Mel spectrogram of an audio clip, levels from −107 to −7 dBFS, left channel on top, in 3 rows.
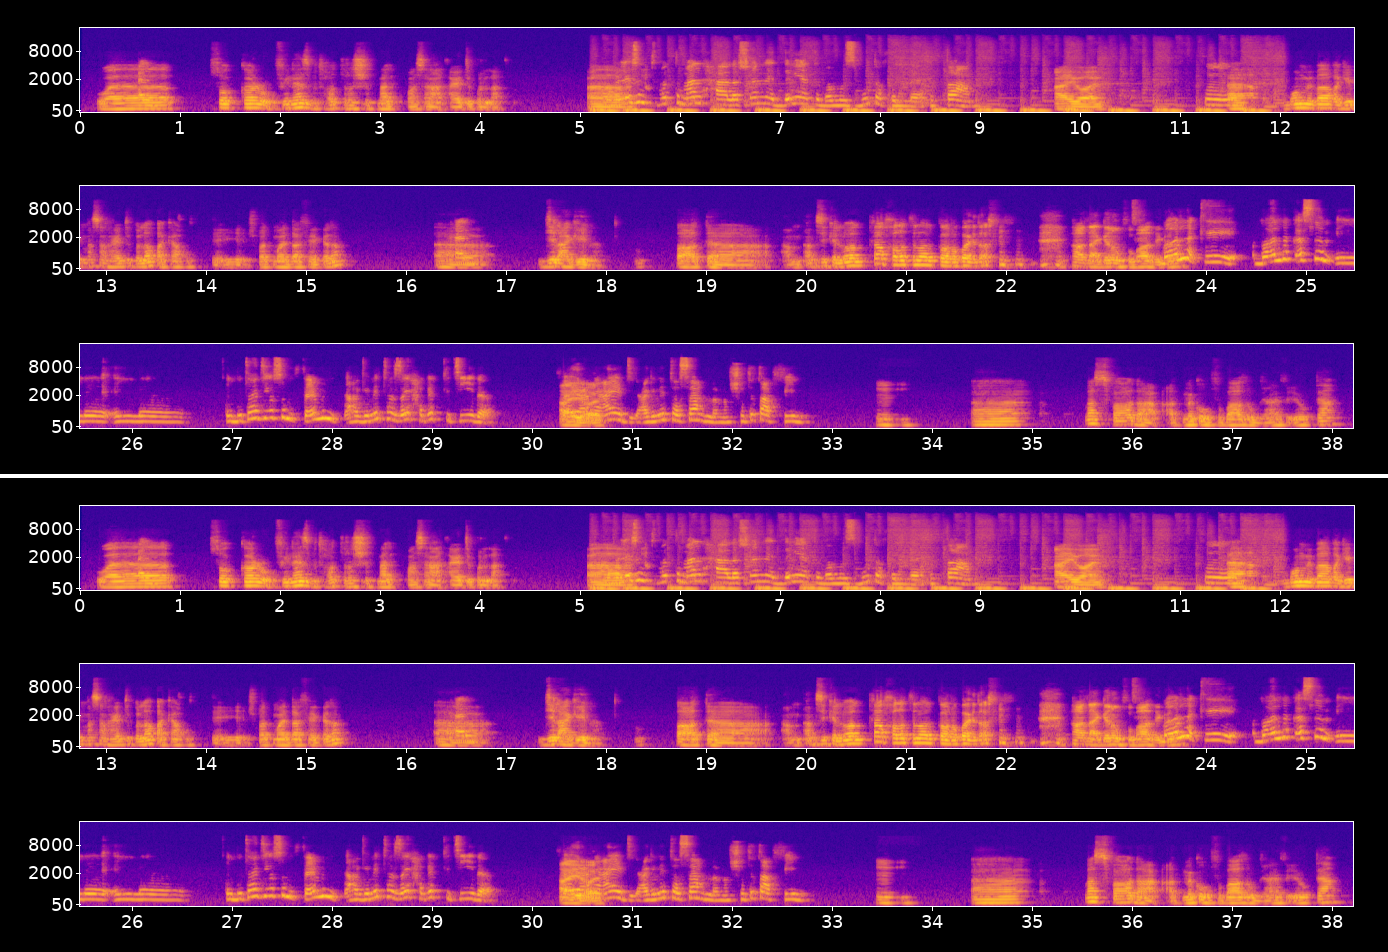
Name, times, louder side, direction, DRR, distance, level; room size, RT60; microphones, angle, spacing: voice 1, 0.2-0.9 1.3-4.2 5.1-5.6 9.7-10.3 11.5-11.7 12.0-15.4 16.3-16.8 17.3-18.0 18.7-22.1 22.3-23.8 30.3-30.7 33.4-33.8 34.4-35.0 35.5-38.0, right 1 dB, 30° right, 1.1 m, -24 dB
sound 1, 5.1-12.0, left 1 dB, 55° right, 2.1 m, -31 dB
voice 2, 5.2-9.0 11.2-11.6 16.4-16.7 23.5-26.5 26.9-29.6 30.3-32.8, equal, 10° left, 0.6 m, -25 dB
4.6 x 2.5 x 2.6 m
head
